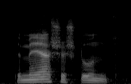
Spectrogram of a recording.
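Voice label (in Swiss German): "marchestund", Alsatian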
